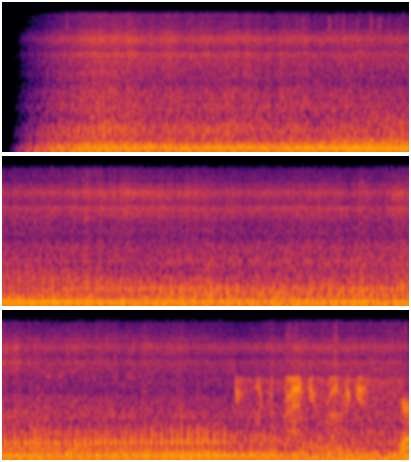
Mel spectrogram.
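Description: Motorcycle engine running at a steady cruise, one even pitch throughout, with road and wind noise; it fades in over the first half second.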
